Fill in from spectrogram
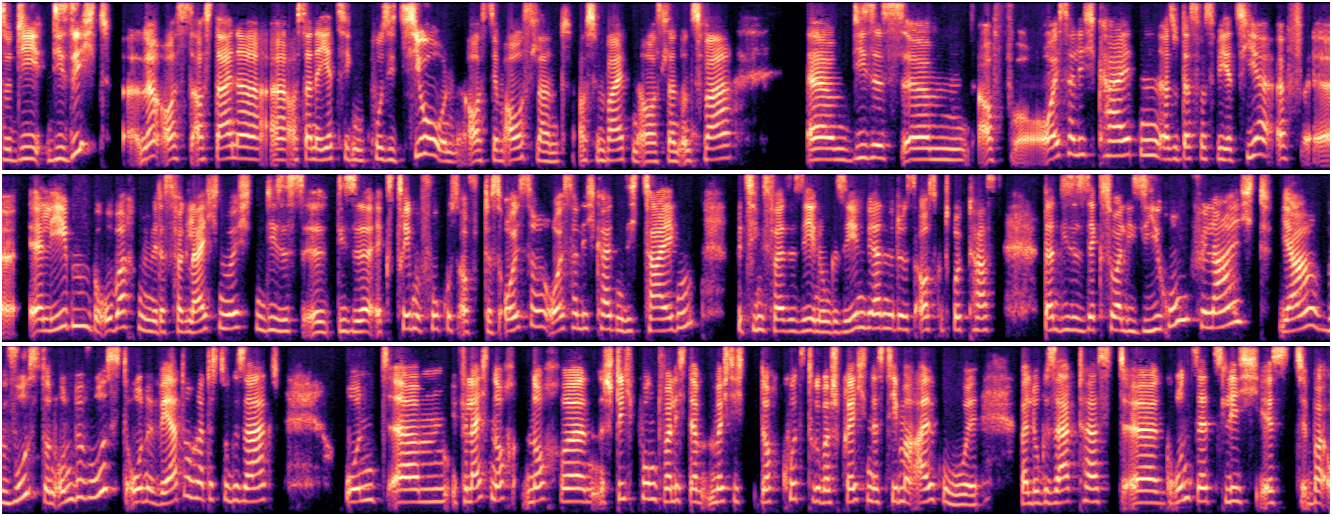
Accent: Siegen, North Rhine-Westphalia, Germany; wir kommen ja beide aus Siegen ursprünglich.

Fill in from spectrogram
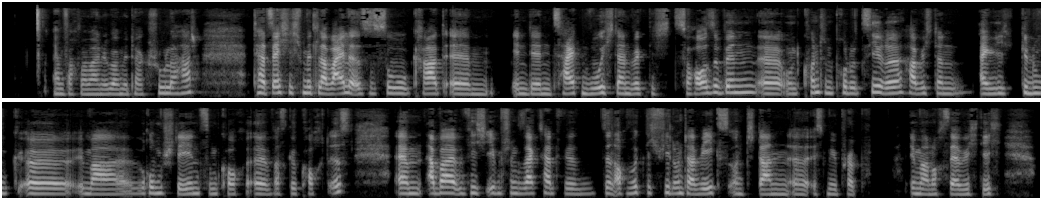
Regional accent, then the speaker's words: Saarland, Germany; Also ich komme jetzt zum Beispiel aus dem Saarland ursprünglich und da ist es noch nicht so verbreitet.

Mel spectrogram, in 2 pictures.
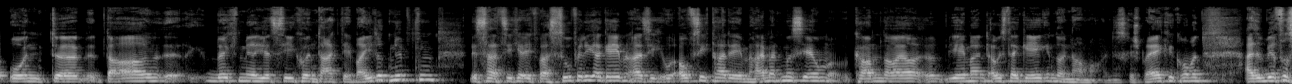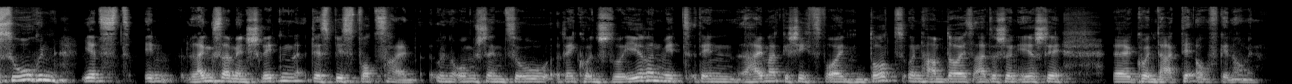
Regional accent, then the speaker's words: Altdorf, Uri, Switzerland; Ich habe als Kind in Altdorf noch einen Bauer erlebt, der mit den Ochsen unterwegs war und kaum den Schulberg da in Altdorf hochkam und zum Rathaus hin

